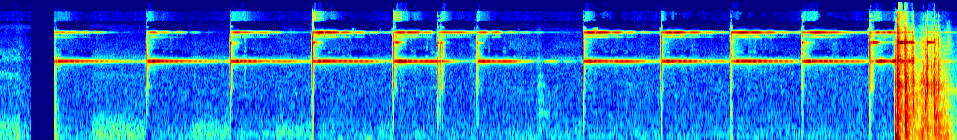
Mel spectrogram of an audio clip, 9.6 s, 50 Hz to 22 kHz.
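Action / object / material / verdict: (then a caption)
flick / silver coin / 90% silver / none. A 90% silver coin is pinged repeatedly in a test against pure silver, giving about a dozen separate high, bell-like rings with a steady overtone around 3.5 kHz. Each ring fades within about a second, showing the coin rings clearly as expected for 90% silver. The clip ends with a short, broadband rattling clatter.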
